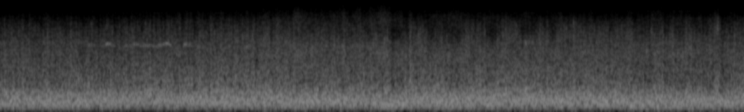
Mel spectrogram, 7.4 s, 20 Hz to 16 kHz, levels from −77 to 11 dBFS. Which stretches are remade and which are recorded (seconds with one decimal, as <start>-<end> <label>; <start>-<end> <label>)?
0.0-1.9 remade; 1.9-6.2 recorded; 6.2-7.4 remade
